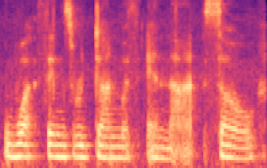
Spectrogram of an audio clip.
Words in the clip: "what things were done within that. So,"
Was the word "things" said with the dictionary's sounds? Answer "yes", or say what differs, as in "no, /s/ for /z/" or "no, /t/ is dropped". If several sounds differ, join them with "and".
yes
